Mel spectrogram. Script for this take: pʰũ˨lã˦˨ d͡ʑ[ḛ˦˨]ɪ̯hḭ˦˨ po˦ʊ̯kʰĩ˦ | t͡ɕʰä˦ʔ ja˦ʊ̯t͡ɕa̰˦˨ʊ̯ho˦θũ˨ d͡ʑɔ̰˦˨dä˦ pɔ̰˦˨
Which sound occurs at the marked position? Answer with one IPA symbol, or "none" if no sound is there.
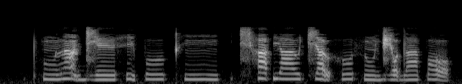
e˨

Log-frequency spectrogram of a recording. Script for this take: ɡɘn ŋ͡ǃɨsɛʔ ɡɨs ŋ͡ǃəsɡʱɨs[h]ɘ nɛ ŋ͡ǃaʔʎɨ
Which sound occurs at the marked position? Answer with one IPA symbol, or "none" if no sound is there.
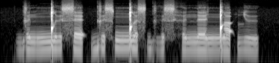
h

